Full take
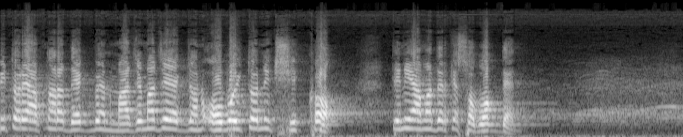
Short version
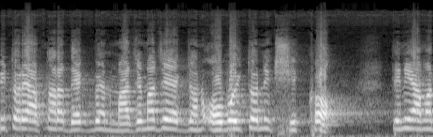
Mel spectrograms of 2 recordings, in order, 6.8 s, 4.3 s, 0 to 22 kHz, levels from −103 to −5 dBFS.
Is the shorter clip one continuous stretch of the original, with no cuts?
yes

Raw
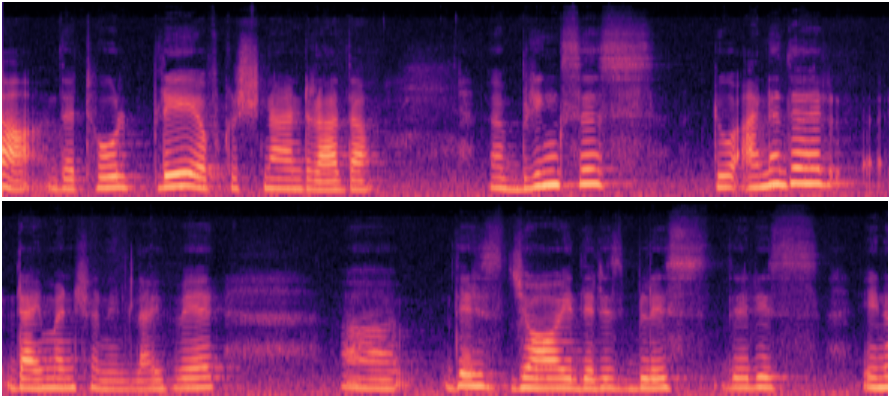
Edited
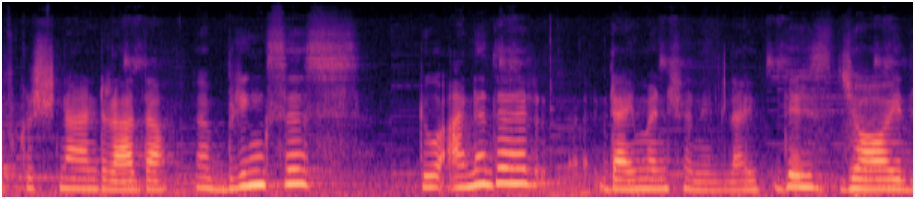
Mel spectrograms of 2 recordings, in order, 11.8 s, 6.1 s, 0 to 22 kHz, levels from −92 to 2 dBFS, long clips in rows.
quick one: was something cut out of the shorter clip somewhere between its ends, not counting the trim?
yes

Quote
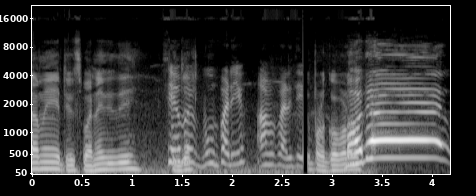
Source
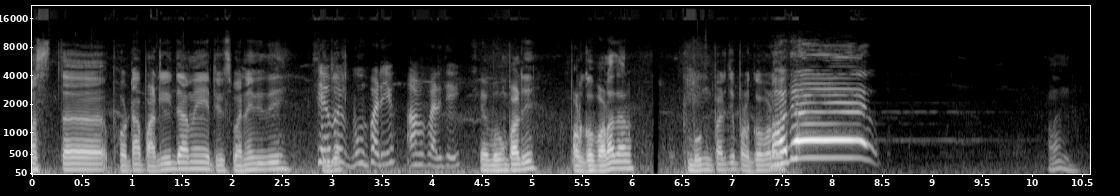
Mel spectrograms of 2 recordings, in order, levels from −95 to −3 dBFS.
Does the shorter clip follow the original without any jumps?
no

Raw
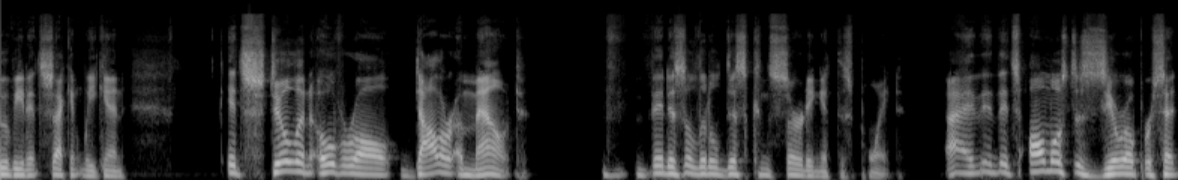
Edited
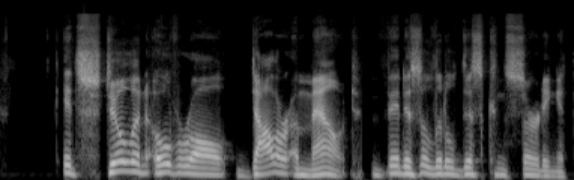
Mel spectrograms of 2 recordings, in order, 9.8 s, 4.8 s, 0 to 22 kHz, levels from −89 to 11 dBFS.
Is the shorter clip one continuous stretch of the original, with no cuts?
no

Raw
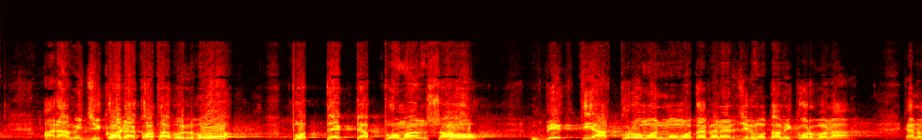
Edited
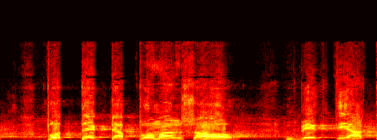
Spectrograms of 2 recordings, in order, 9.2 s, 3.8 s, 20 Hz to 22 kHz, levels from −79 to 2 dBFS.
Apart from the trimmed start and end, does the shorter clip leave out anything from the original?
no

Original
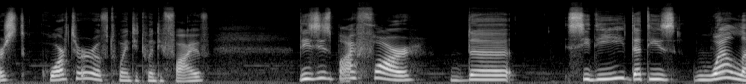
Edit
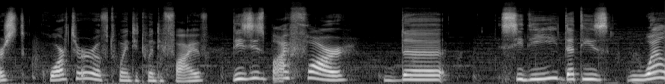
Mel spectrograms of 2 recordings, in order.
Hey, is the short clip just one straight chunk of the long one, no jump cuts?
no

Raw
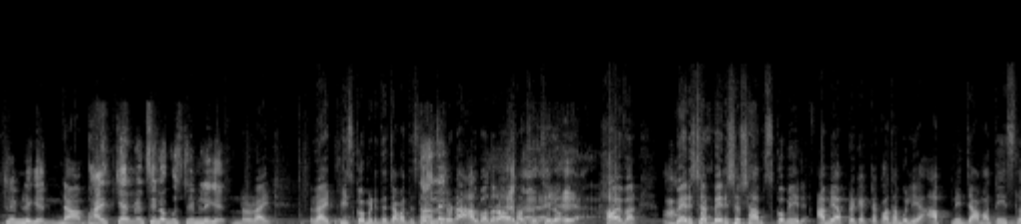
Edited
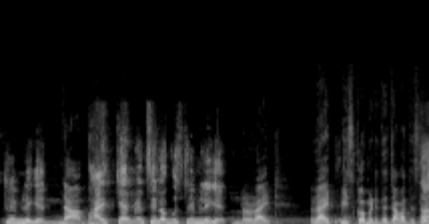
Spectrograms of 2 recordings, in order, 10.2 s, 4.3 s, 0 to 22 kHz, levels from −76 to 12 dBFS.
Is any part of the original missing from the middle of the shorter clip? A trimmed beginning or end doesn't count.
no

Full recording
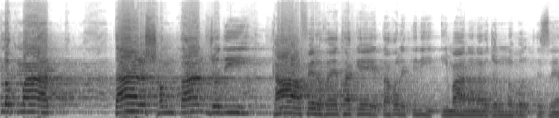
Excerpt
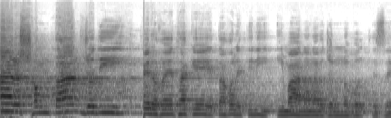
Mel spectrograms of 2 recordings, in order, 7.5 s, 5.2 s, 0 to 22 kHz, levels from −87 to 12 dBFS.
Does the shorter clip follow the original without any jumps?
no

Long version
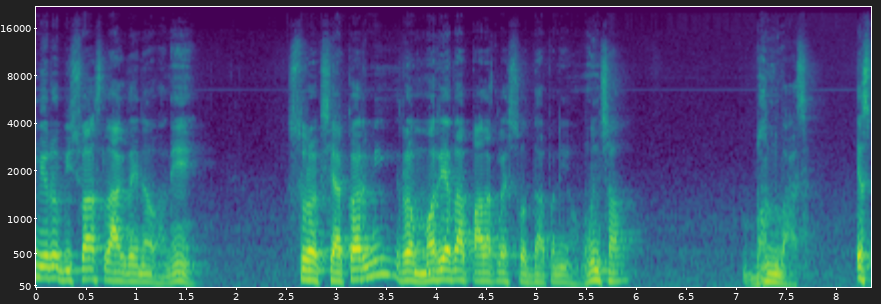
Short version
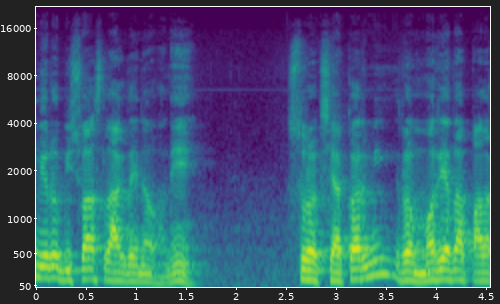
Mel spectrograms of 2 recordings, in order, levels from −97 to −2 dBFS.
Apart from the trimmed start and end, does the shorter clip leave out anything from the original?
no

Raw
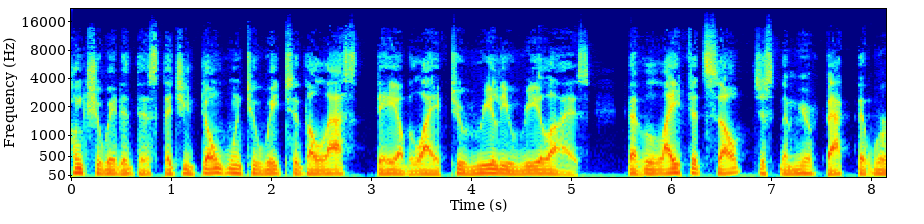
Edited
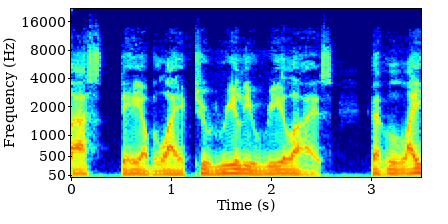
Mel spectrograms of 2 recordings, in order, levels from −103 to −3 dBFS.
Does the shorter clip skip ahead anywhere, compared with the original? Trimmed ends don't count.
no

